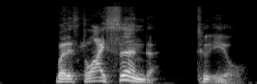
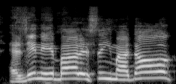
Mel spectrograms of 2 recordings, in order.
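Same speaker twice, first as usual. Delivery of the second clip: Muppet asking; 9 semitones higher, 5 dB louder than usual. Retold or imitated. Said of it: "He would go up and say".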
